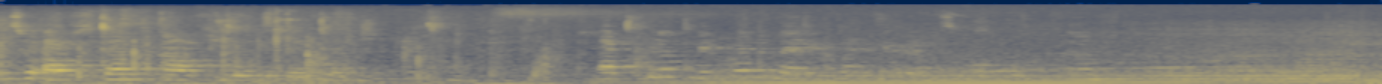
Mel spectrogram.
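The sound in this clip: A car drives while people talk, a low steady engine drone that sets in partway through and holds beneath the conversation to the end.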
